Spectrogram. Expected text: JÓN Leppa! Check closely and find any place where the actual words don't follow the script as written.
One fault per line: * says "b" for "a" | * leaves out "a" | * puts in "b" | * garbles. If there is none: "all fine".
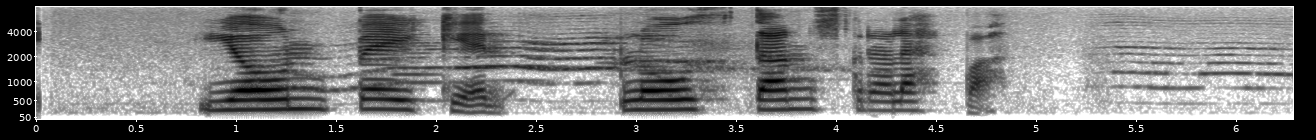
* puts in "BEYKIR Blóð danskra"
